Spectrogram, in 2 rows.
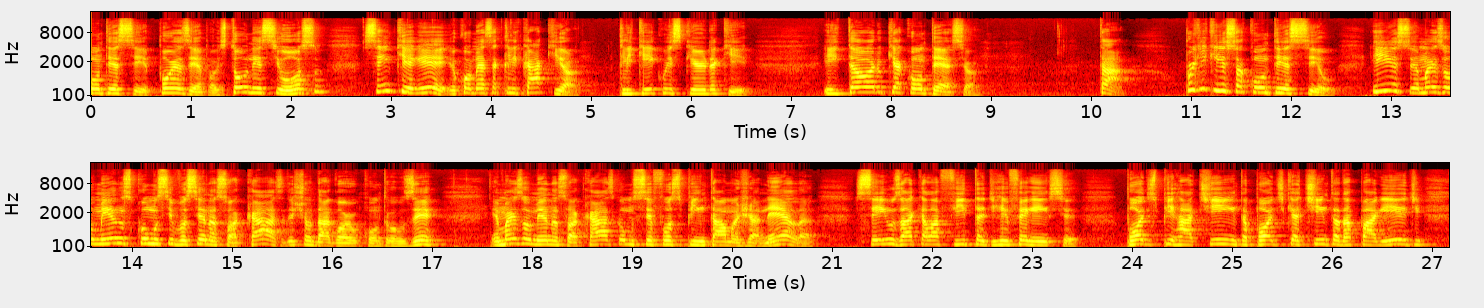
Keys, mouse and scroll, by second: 0.1 scroll down 1, 0.1 shift+scroll up 3, 2.7 click, 3.1 click, 4.1 click, 5.7 click, 7.9 r, 16.8 ctrl+z, 17.2 ctrl+z, 17.5 ctrl+z.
